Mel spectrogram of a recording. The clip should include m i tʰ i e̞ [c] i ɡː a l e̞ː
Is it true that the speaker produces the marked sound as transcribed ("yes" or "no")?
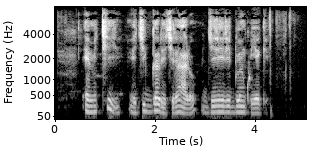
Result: no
